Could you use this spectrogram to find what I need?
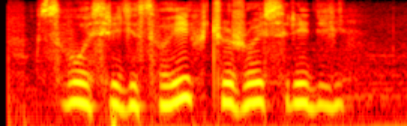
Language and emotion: Russian, neutral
